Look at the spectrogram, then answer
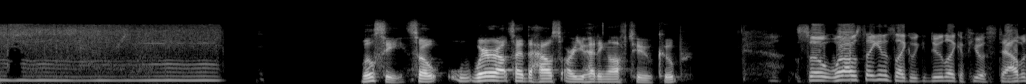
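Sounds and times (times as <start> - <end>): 
cicadas buzzing: 0.0 - 2.3
speech: 3.6 - 6.9, 8.0 - 10.2.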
